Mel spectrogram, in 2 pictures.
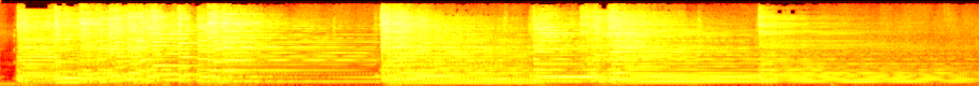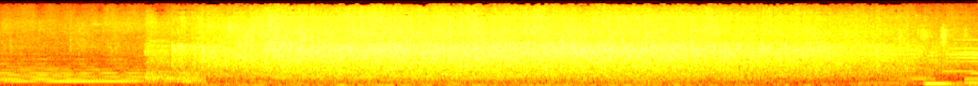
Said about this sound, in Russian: аплодисменты по окончании, по-моему, хроматической фантазии фуга. Вот он ее отыграл, и люди радуются.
